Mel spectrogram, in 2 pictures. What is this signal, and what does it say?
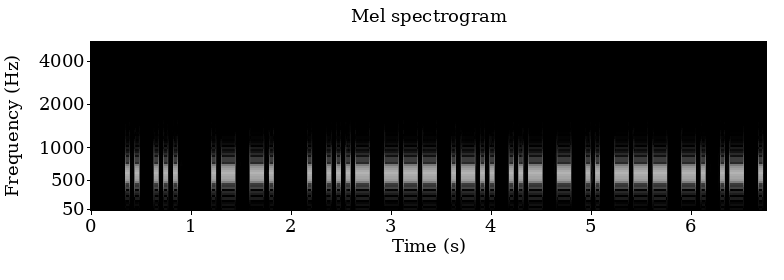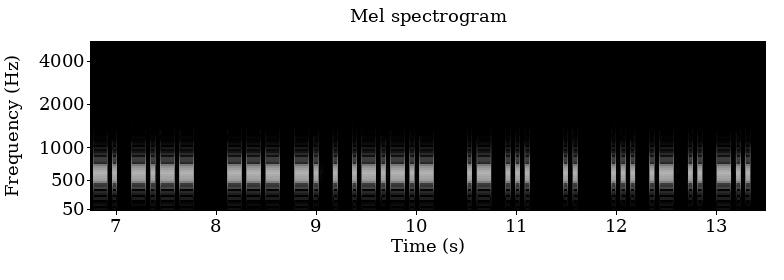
Morse code, heard as a keyed tone, about 25 wpm, 600 Hz. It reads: IS AN EVOLUTIONARY ONE. AS I SAID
